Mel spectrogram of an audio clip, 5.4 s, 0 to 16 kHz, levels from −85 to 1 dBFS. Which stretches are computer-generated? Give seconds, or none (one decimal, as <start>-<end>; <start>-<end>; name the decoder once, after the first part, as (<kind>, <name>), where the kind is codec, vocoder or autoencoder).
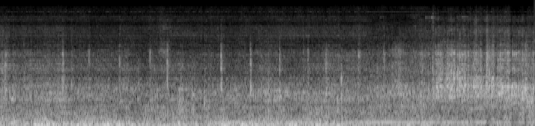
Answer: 0.0-3.7 (codec, SNAC); 4.7-5.4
